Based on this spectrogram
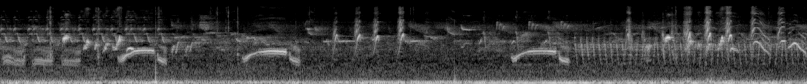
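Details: Tame caged red-whiskered bulbul singing: a few loud arched whistled notes, each rising then falling, spaced about one to two seconds apart, with softer chirps between and low background rumble.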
